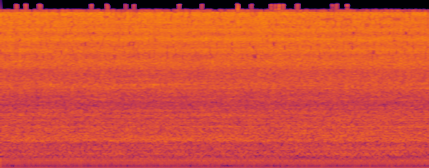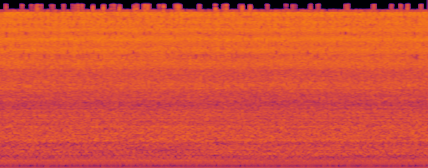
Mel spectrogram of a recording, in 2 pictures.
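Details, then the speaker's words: MTD-built Craftsman/Troy-Bilt chipper with newly replaced blades on a test run; loud, smooth, even small-engine drone holding one steady speed with no misses or knocks, running fine. "I'll tell you one thing, it is a loud son of a gun, man. I should have brought my headphones, earphones, and ear protection."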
